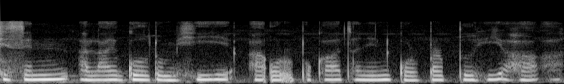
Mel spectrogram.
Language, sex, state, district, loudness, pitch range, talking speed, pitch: Mizo, female, Mizoram, Aizawl, -13 LUFS, 205-220 Hz, 190 wpm, 215 Hz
